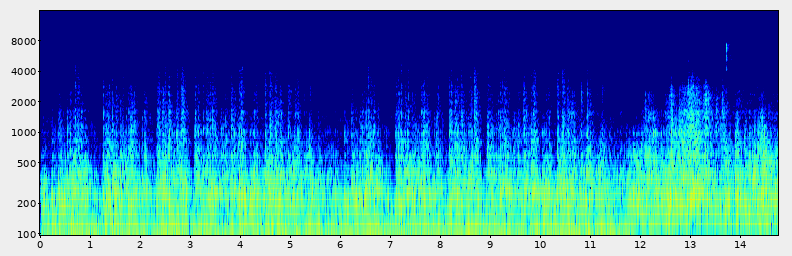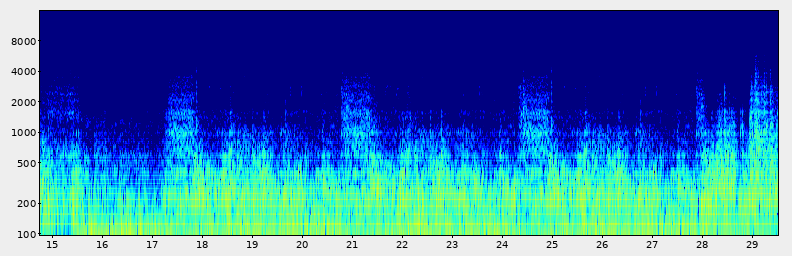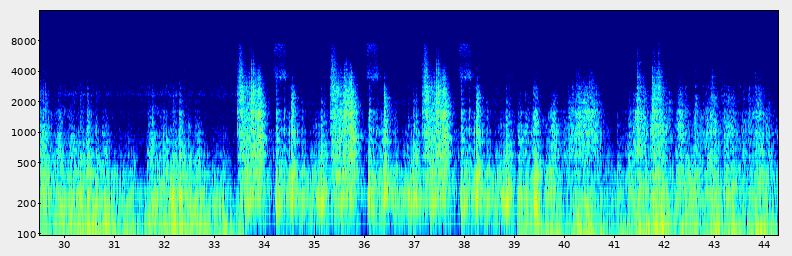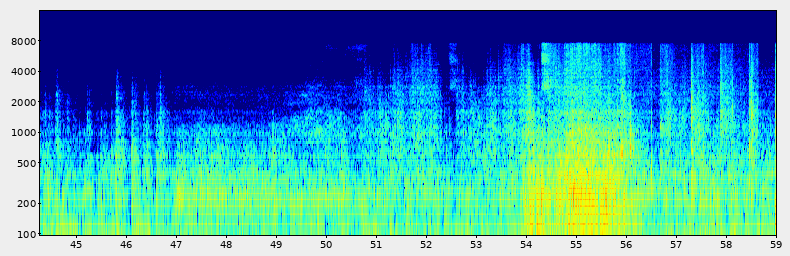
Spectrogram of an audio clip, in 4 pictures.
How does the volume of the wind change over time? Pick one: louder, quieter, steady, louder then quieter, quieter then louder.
louder.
